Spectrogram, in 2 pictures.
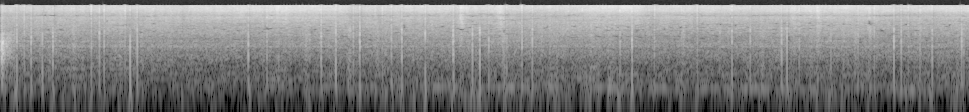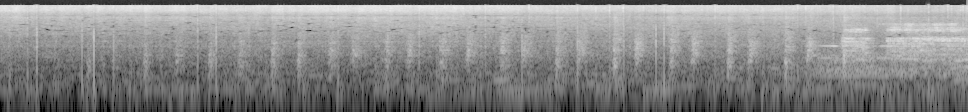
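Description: Water jet from a pressure spray nozzle on a hose blasting a concrete floor: a steady hiss with fine spattering ticks. Music comes in near the end.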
